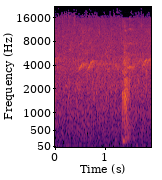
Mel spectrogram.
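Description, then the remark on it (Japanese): A soft, steady rush of a flowing river fills the background, with trees rustling in a breeze, faint, high small birds chirping now and then and a brief rustle midway, on a sunny day. Quiet, with no voices. “ねえ、川の流れる音と風に揺れる木々の音、小鳥のさえずり、どれが一番好きなのかしら。”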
